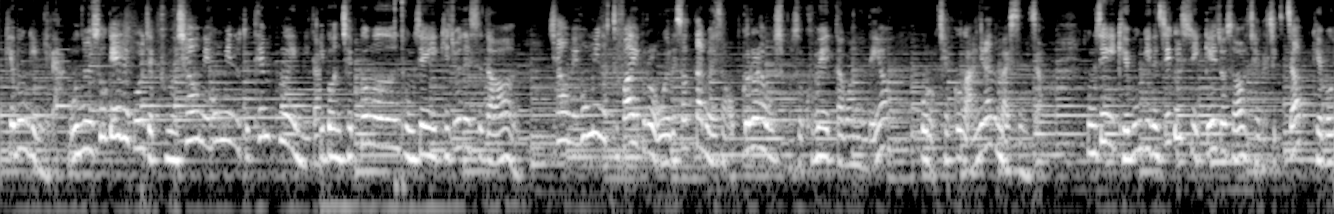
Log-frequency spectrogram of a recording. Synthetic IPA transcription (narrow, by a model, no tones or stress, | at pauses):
ke̞boŋɡimɲida̰onɯɭsʰoɡe̞ɦe̞boɭt͡ɕe̞pʰɯmɯnɕʰeomiɸoŋminotʰɯtʰe̞mpʰoeimɲidaibʌnt͡ɕe̞pʰɯmɯntoŋs̬ʰe̞ŋikid͡ʑonɦe̞s͈ɯdʌn | ɕʰeomiɸoŋminotʰɯfʰaibɯɾɯɾoeɾes͈ʌt̚t͈amjʌnsʰʌʌ̰p̚k͈ɯɾɯɭɦaɡoɕʰi̥pʰʌsʰʌkume̞it̚t͈aɡohanɯnde̞jo | koɾok̚t͡ɕe̞k͈uɡaaɲiɾanɯnmaɭs͈ɯmid͡ʑʌ̰ | toŋsʰe̞ŋike̞boŋɡinɯnt͡ɕ͈iɡɯɭs͈uik͈̚e̞hed͡ʑʌsʰʌt͡ɕe̞ɡat͡ɕik̚t͡ɕ͈ʌp̚ke̞bo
